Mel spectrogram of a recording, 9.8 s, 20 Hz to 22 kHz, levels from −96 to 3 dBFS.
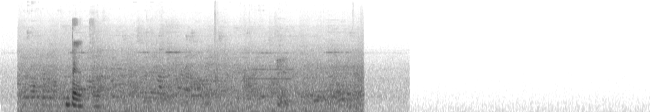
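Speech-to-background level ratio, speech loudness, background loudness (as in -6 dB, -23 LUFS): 9.5 dB, -26.0 LUFS, -35.5 LUFS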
